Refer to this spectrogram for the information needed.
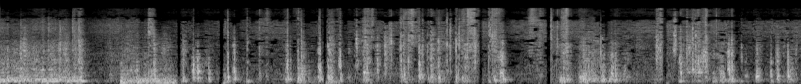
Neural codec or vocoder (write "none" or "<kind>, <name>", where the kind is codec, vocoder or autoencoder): none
